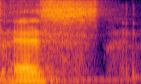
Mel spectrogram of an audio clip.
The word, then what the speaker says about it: SNES: SNES, it's SNES.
